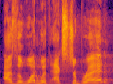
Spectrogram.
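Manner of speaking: high-pitched incredulous question; acted astonishment. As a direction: question God in loud, high disbelief.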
